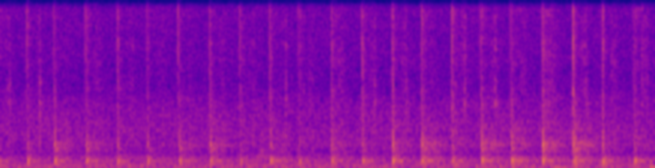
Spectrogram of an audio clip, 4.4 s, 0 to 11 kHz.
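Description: A graphite pencil shades a box on a flat white sheet of drawing paper with quick, light strokes. About 21 short, steady scratches sound at roughly two and a half per second, each a brief dry rasp with a faint tone near 500 Hz and a bright, hissy top.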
